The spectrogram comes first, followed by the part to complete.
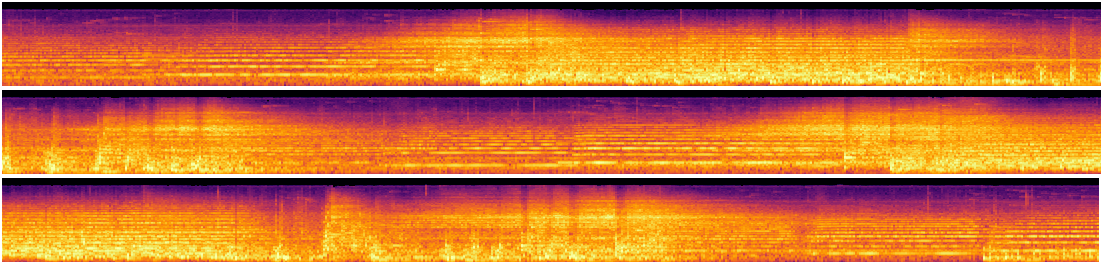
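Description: Marching band playing: sustained brass chords that build twice to loud swells, about five and twenty seconds in, each set off by a percussion hit.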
